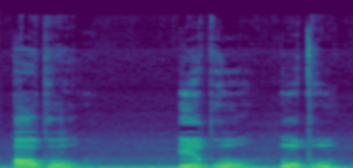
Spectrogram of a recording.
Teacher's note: त में मैंने त को हिला कर पढ़ा यानी इसको कलखला कहते हैं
